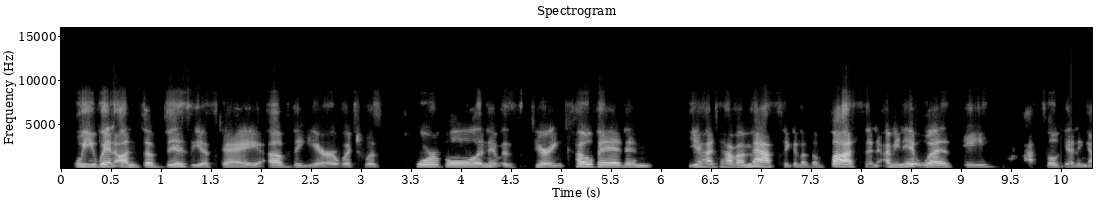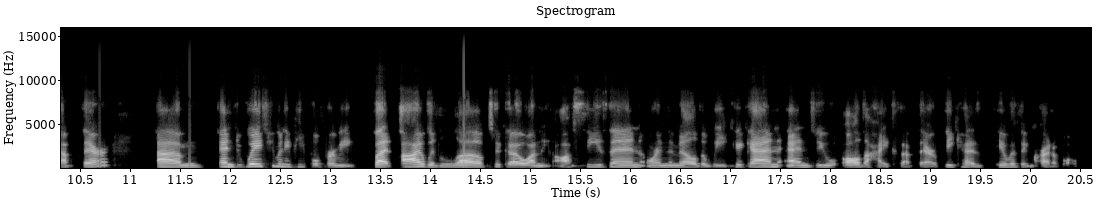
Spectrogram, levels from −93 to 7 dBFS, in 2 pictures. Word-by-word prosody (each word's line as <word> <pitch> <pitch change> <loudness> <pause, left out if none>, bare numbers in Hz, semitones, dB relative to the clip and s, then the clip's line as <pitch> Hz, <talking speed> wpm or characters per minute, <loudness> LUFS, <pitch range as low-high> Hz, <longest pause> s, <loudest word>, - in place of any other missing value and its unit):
we 230 -2 0
went 230 0 +4
on 195 -2 +2
the 205 -2 +1
busiest 205 +1 -3
day 170 +1 -1
of 180 -2 +1
the 175 - -8
year, 170 +1 -3
which 165 - -8
was 170 -3 -9 0.4
horrible, 215 -3 +1
and 185 -3 0
it 175 - -7
was 170 +1 -9 0.2
during 185 -5 0
COVID, 220 -6 +3
and 165 -3 -6 0.4
you 210 - -3
had 175 -3 +1
to - - -16
have 175 -2 +2
a 170 - +2
mask 225 -1 +5
to - - -9
get 175 - -9
on 170 - -11
the - - -10
bus 215 -6 +9
and, 180 -3 -9
I 210 - +1
mean, 210 +2 -5
it 260 +1 +2
was 195 -2 +2 0.2
a 195 +2 -8 0.4
hassle 195 -1 -7
getting 170 0 -10
up - - -1
there, 220 - +1 0.5
um, 195 -4 +5 0.3
and 220 -3 +2
way 255 +1 +5
too 265 - -9
many 240 -4 -6
people 200 -4 -12
for - - -3
me, 330 -2 -8 0.2
but 215 -2 +8
I 225 +4 +7
would 190 -6 -7
love 180 +4 +2
to 215 - -9
go 185 -2 +1
on 175 - 0
the 310 -2 -11
off-season 200 - -3
or 170 - -5
in 170 - -7
the 175 - -6
middle 180 +1 -1
of - - -16
the - - -8
week 335 -3 -14
again 200 +1 +2
and 175 -1 +1
do 180 +2 -8
all 180 -1 +4
the 165 0 -5
hikes - - -9
up - - -8
there - - -4
because 180 -3 -6 0.2
it 185 - -7
was 175 -1 -7
incredible. 280 +2 -7
195 Hz, 220 wpm, -23 LUFS, 175-220 Hz, 0.5 s, bus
